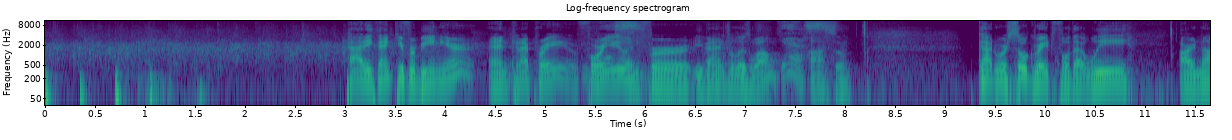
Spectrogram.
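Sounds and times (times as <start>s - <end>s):
church congregation clapping to welcome a guest speaker: 0.0s - 5.0s
speech: 3.0s - 8.2s, 9.3s - 11.6s.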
